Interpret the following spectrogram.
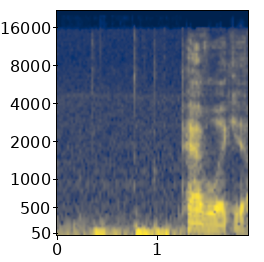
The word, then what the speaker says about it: Pawlik: Pawlik, I should say. She's Polish. W to pronounce as V.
